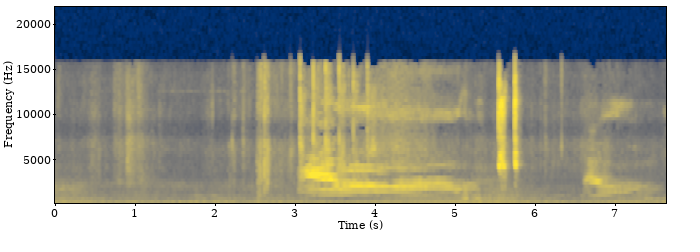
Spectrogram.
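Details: Scared kitten, left behind by its mother cat, giving two long drawn-out meows, each starting high and sliding downward, over a steady low rumble of background noise.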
